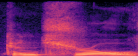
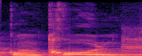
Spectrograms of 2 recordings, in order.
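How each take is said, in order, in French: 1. Le son r est produit à l'avant. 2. Le son r est produit dans la gorge. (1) "c'est ici" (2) "ne dites pas contrôle. Ce n'est pas dans la gorge"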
